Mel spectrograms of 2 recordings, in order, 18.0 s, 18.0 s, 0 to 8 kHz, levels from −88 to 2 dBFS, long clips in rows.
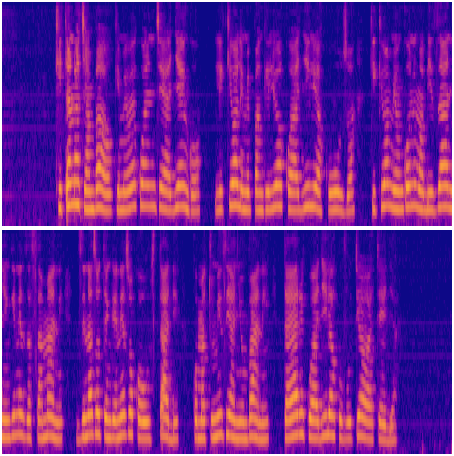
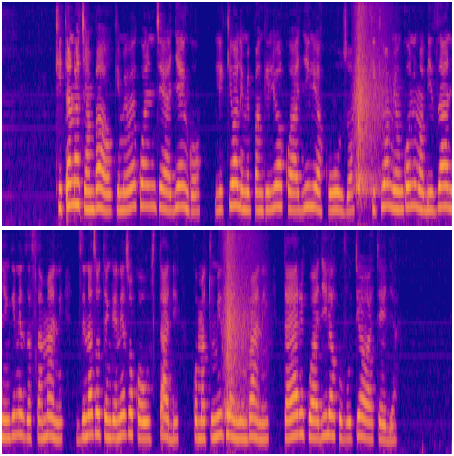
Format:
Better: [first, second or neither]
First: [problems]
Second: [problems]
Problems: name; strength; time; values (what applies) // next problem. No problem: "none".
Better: first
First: none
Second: background sound (Whoosh, swoosh, swish); 7 dB below the speech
